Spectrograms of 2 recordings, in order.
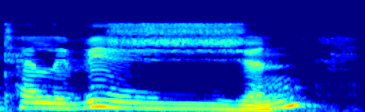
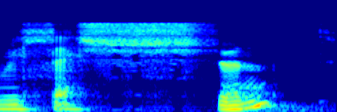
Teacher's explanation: to a sh sound s is a little more tricky because s i can make both the voice sound and the unvoiced sound so it can make a sh sound in recession and in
